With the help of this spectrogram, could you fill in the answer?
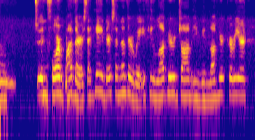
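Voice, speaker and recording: A soft-spoken, somewhat breathy woman at a fairly quick pace. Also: fairly high pitch for a woman, ordinary pitch variation. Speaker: digital business owner. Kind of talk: interview answer.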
